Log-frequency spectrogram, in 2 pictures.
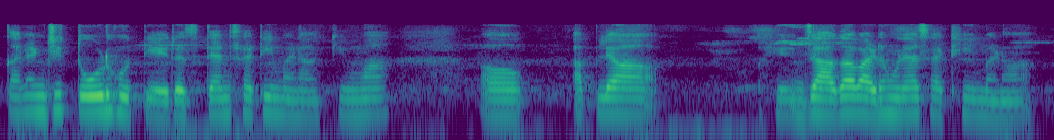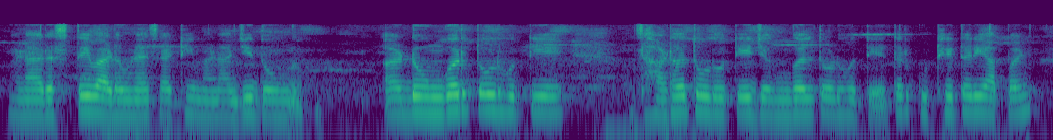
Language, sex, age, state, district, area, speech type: Marathi, female, 45-60, Maharashtra, Palghar, urban, spontaneous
